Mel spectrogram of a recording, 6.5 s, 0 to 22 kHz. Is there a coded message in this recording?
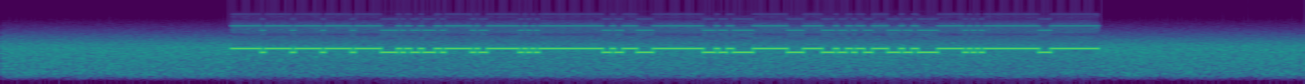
Yes: RTTY (50 baud, 450 Hz shift) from 1.1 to 5.5 s, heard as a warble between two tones, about 2150 Hz centre, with radio static. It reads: BYLO TO W TYM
